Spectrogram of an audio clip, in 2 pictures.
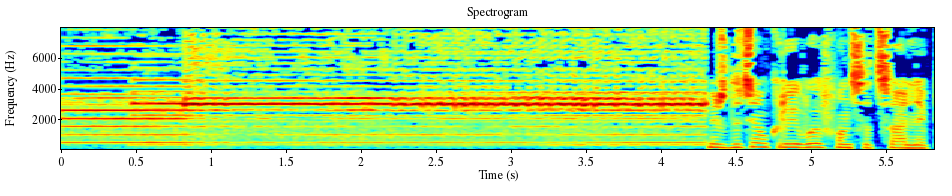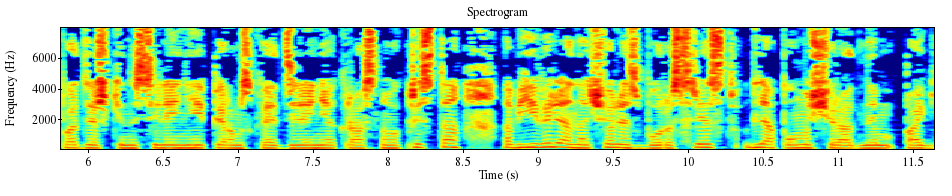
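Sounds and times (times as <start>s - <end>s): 
car horns honking in mourning: 0.0s - 4.3s
speech: 4.3s - 11.6s.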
